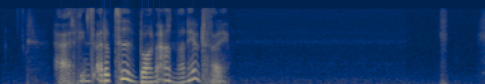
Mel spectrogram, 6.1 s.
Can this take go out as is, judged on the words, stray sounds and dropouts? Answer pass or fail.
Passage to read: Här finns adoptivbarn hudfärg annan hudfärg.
fail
